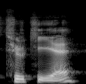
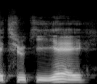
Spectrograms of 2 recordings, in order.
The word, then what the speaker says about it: Türkiye: In the local Turkish language, the word Turkey for a country is Türkiye. You know, you can also say Türkiye, you know, Y-A-Y, Türkiye.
